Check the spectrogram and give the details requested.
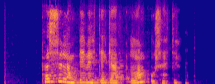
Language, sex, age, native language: Icelandic, female, 50-59, Icelandic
